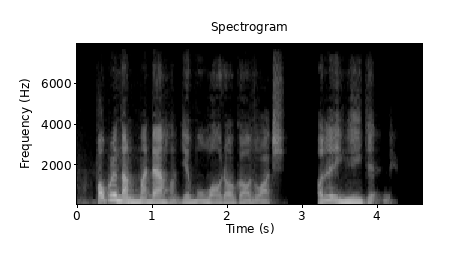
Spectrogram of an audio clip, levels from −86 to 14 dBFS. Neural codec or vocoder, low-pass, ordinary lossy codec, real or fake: codec, 16 kHz, 0.5 kbps, FunCodec, trained on Chinese and English, 25 frames a second; none; none; fake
